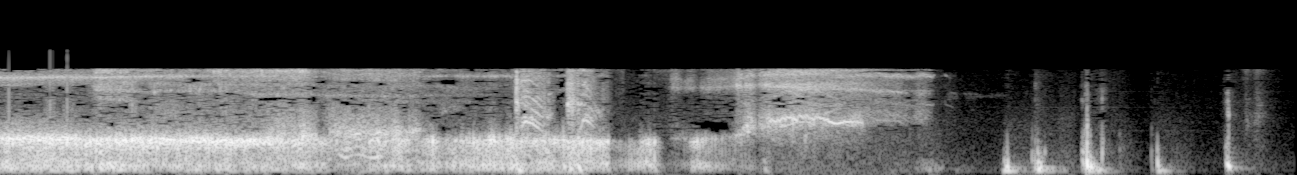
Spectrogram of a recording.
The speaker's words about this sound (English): Take a deep, deep breath and breathing inward slowly and then breathing outward slowly with the dragon breath.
